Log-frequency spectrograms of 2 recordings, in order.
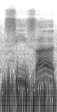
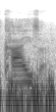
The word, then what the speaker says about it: Caesar: It's like people say Caesar today, but actually back then, his name was pronounced as Kaiser, Kaiser, or Kaiser, Khazar, Kaiser.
